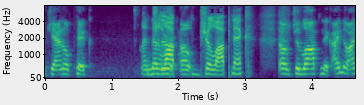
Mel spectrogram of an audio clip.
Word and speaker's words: Jalopnik: person in Canada, More Than Bikes, that website, Janopic, I think I'm saying it right, Janopic, another, Jalopnik.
